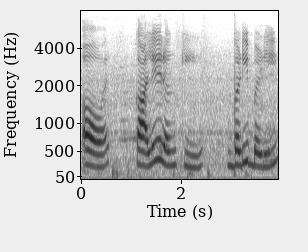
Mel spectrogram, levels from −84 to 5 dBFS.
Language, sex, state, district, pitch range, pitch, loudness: Hindi, female, Punjab, Pathankot, 230-265 Hz, 250 Hz, -16 LUFS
